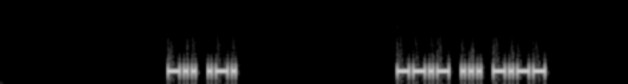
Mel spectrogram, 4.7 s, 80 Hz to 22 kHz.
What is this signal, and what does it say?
Morse code, heard as a keyed tone, about 38 wpm, 700 Hz. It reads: DR QSY
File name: IQE Course 3 - Lesson 89 - YAGI - Two Elements - 40wpm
